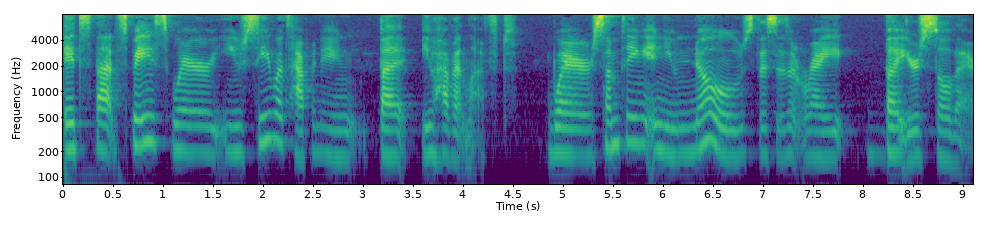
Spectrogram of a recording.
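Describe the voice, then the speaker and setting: Speaking at a very slow pace, a woman with a medium pitch shows ordinary pitch variation and big swings in loudness. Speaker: podcast host on abusive relationships. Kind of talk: reflective podcast monologue. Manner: gentle, measured.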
